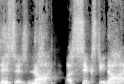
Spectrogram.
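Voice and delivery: rough, creaky, gruff voice. Doing a bit for the others about Worf answering someone's proposal, Worf impression. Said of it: "Here's my impression of Worf".

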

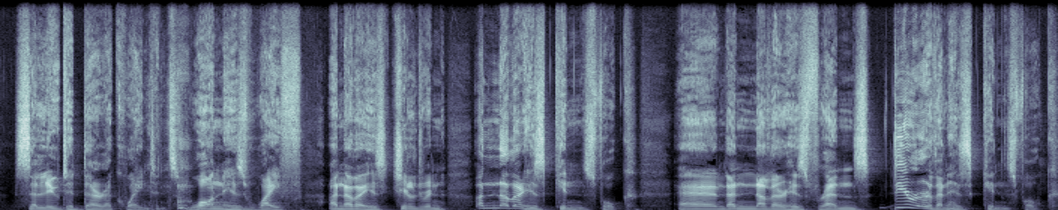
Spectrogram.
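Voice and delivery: put-on old-fashioned, piratey voice. Reading a historical quote aloud in a character voice: Hakluyt voice. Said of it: "Here's my Hakluyt voice".

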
